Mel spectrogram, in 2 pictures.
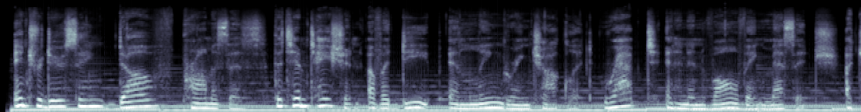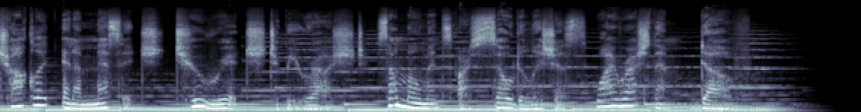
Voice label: COMMERCIAL; Dove Chocolate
